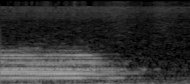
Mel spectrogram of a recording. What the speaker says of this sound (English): sound like a train going by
